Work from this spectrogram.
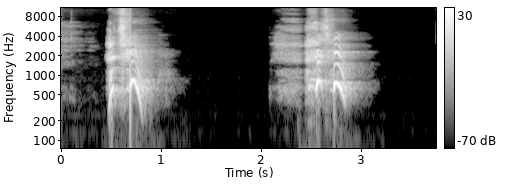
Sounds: Sneeze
